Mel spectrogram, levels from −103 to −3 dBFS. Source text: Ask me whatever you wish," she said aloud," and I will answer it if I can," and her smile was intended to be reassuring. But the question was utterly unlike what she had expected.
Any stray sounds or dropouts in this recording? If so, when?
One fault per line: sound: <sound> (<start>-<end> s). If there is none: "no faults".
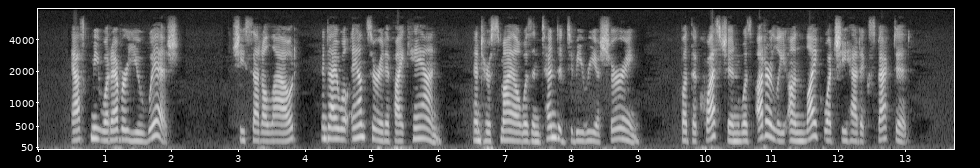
no faults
